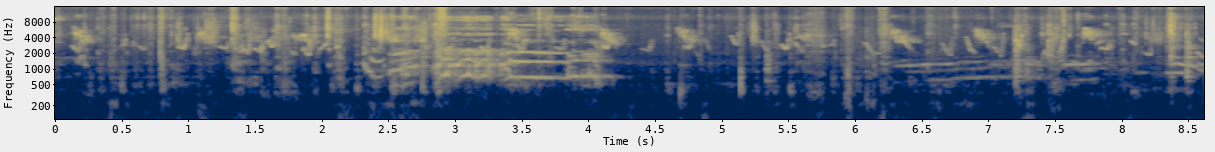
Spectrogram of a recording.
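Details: Captive Grey francolin chicks at feeding time while the female offers them insects; rapid high chirps, about two a second, with a louder drawn-out, tonal, wavering call in the middle and shuffling noises throughout.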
